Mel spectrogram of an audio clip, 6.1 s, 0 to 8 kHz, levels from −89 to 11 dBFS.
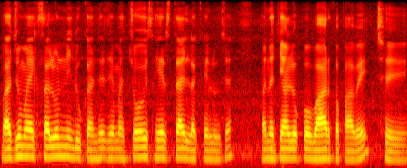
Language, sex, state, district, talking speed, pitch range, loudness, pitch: Gujarati, male, Gujarat, Gandhinagar, 165 wpm, 110-130 Hz, -18 LUFS, 120 Hz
